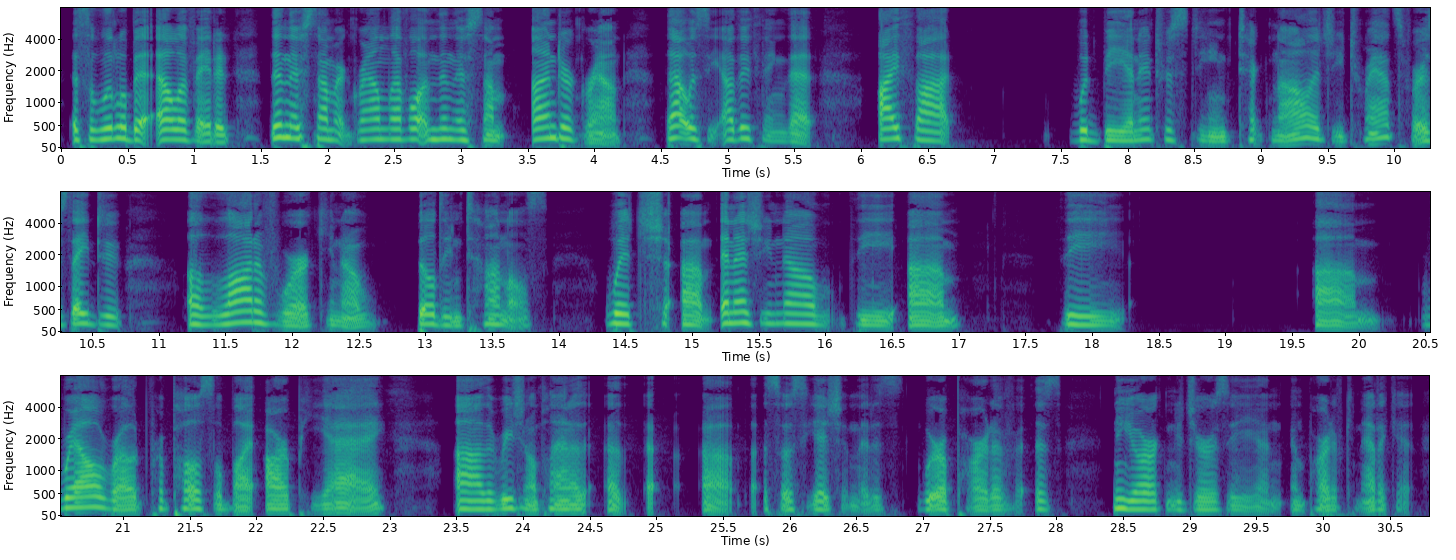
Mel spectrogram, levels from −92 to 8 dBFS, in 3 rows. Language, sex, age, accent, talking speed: English, female, 50-69, American, 150 wpm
